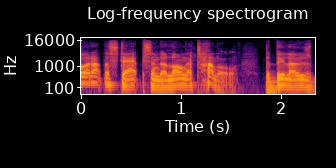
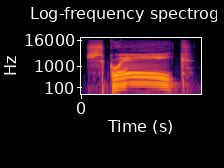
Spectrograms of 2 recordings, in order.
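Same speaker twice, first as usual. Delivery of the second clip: Death of Rats; 5 semitones higher than usual. Acted. Death of Rats answers the ghost, slow hollow squeak. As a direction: answer like a grim tiny reaper. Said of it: "said the death of rats".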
